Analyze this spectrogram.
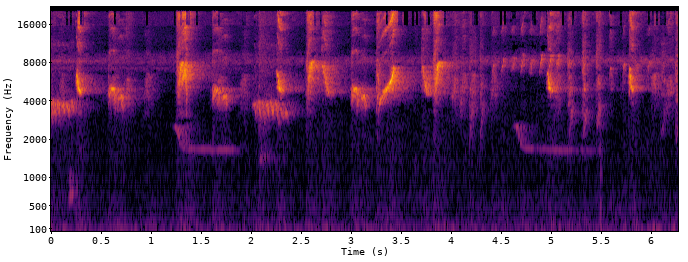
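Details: Five-colour and seven-colour sunbird song used as speaker playback for trapping: a steady run of high, thin chirps and short twittering notes, with a quiet, drawn-out lower whistle heard twice.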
